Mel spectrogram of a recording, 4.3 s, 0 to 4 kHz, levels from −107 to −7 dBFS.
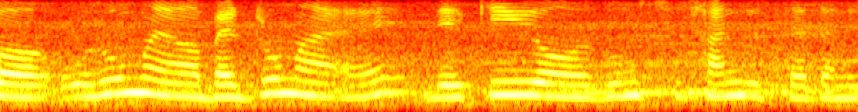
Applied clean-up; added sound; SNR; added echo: none; none; none; none.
